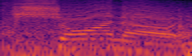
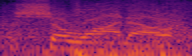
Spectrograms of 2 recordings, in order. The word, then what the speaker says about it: Shawano: my bad excuse us it's pronounced shawno not Shawano our bat on that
